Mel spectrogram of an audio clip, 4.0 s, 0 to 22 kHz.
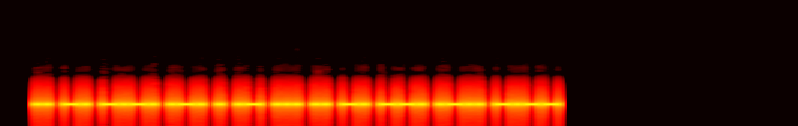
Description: Morse code, heard as a keyed tone, about 50 wpm, 700 Hz. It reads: INCREASINGLY
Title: LY Suffix - Top 100 Words with Base Words 50wpm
